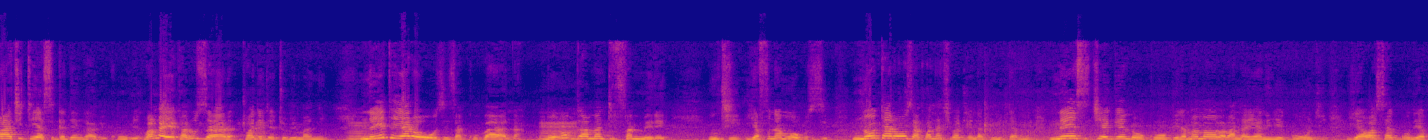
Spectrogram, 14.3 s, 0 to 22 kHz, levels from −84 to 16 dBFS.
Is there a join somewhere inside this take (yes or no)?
no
